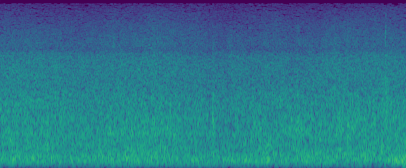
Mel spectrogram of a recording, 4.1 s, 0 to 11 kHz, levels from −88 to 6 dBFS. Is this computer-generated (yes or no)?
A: no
